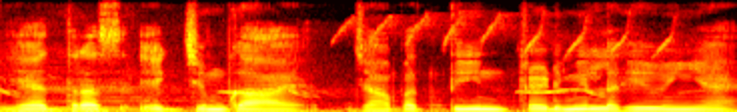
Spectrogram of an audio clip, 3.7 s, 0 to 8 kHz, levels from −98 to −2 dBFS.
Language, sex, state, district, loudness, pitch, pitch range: Hindi, male, Uttar Pradesh, Lalitpur, -18 LUFS, 125 Hz, 120-135 Hz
